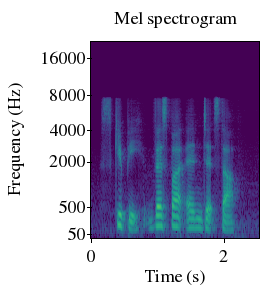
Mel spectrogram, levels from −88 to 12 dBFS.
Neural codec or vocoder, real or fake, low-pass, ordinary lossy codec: codec, 16 kHz, 0.2 kbps, FocalCodec; fake; none; none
